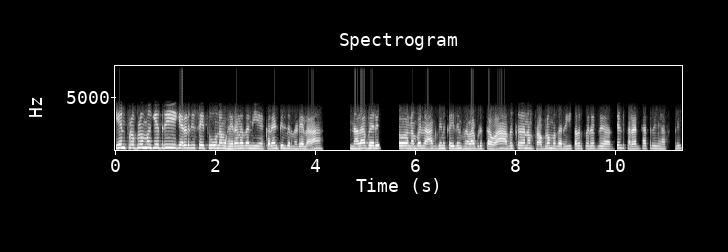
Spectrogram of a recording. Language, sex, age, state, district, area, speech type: Kannada, female, 45-60, Karnataka, Gulbarga, urban, conversation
